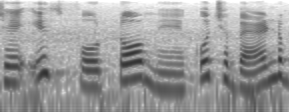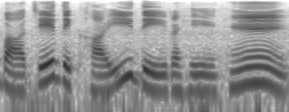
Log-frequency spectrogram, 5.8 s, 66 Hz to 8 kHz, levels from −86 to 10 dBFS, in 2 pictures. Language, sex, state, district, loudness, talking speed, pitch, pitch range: Hindi, female, Madhya Pradesh, Katni, -17 LUFS, 115 wpm, 210 Hz, 170-270 Hz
